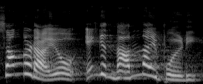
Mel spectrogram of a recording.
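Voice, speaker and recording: Woman reading a cocky young guy in a storybook, sneering and taunting, high voice, long reverb. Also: big pitch swings, moderate pace, sharp tone, heavily acted. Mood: mocking. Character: arrogant, mocking young man.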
